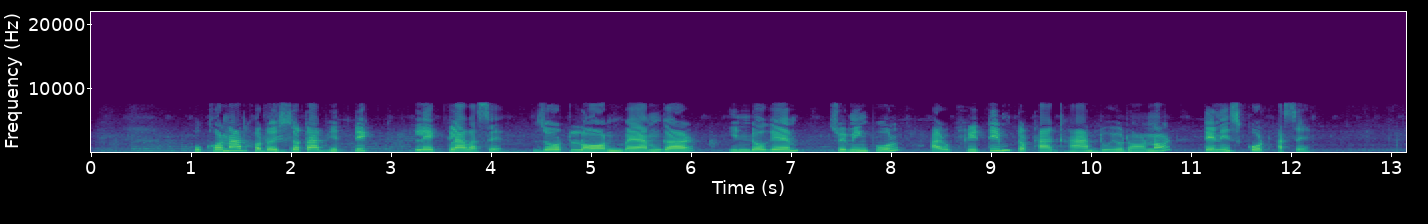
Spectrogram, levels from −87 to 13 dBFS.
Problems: constant background noise, background conversations at intervals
